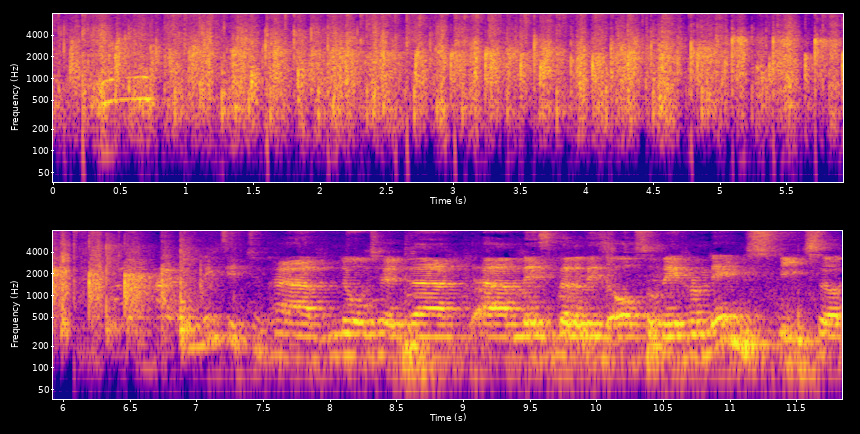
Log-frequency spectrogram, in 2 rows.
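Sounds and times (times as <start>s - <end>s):
audience applause: 0.0s - 7.2s
speech: 8.1s - 11.8s.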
